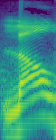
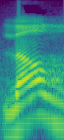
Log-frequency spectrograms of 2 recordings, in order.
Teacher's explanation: এই তাসদিদকে কেমন হবে, লামের আকার এসে ধরছে দদকে, উচ্চারণ হবে লাউ, জিহ্বার গোড়ার দুই সাইড উপরের মাড়ির সাথে লাগাতে হবে, লাগিয়ে উচ্চারণ করতে হবে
